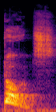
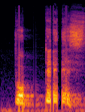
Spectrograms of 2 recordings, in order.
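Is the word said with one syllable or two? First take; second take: one; two. First: The word is said with one syllable. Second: The word is said with two syllables. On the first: The speaker calls it right. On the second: The speaker calls it wrong.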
